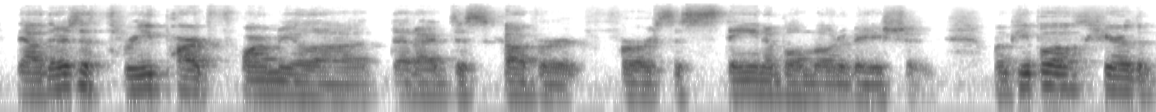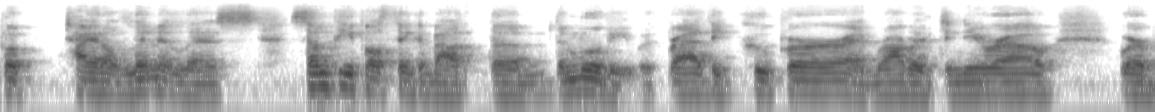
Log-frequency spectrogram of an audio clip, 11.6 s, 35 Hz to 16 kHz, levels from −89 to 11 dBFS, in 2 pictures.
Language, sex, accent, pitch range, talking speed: English, male, American, 90-110 Hz, 170 wpm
